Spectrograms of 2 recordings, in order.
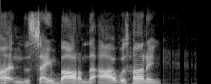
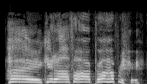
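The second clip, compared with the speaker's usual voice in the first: much higher and louder angry yell; retold scream; 9 semitones higher, 4 dB louder than usual. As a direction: shout them off the land. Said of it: "They're screaming at us".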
